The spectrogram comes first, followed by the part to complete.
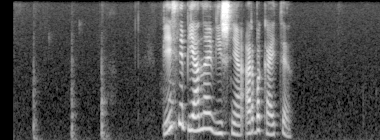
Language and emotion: Russian, positive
